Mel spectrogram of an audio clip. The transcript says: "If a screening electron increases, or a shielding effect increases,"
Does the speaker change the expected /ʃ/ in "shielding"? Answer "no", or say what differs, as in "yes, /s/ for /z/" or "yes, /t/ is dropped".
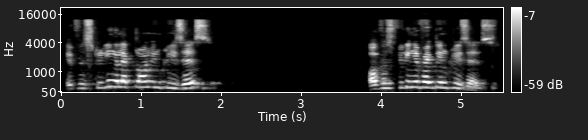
yes, /s/ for /ʃ/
